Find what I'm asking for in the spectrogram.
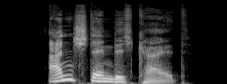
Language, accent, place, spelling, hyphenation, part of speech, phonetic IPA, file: German, Germany, Berlin, Anständigkeit, An‧stän‧dig‧keit, noun, [ˈanʃtɛndɪçˌkaɪ̯t], De-Anständigkeit.ogg
- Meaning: decency, respectability, honesty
